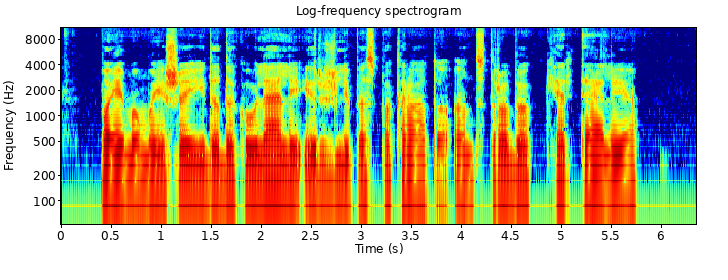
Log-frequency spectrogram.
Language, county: Lithuanian, Kaunas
